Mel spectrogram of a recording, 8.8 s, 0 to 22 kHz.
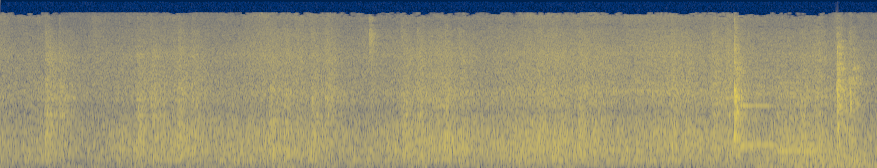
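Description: Sotetsu 8000 series electric train running, heard from inside the car: a steady rumble of wheels and running gear that grows louder as the train gathers speed. Near the end there are a couple of sharp clicks from the wheels passing rail joints.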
